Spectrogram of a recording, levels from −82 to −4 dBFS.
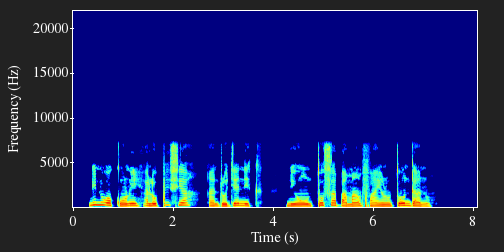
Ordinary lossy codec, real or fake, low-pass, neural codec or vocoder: none; real; 7.2 kHz; none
